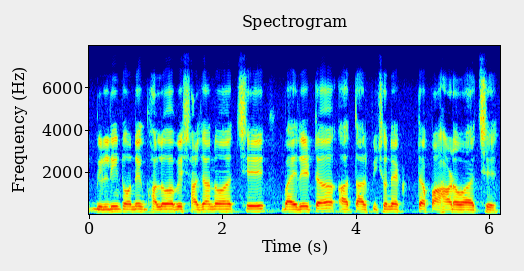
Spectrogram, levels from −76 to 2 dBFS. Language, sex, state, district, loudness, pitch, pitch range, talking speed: Bengali, male, West Bengal, Purulia, -12 LUFS, 125 Hz, 120-130 Hz, 135 wpm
